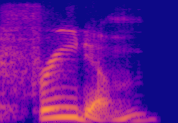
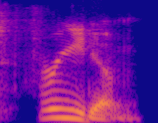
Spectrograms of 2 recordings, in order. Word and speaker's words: freedom: so in the word freedom we have to be aware and understand that the stress is on the first syllable free right it's freedom not freedom and another example i'm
